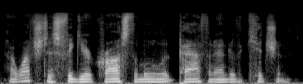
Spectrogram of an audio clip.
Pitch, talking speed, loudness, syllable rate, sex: 120 Hz, 235 wpm, -17 LUFS, 6.6 syllables/s, male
